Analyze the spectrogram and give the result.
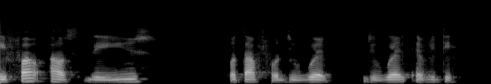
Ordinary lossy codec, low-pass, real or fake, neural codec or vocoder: none; 5.4 kHz; real; none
